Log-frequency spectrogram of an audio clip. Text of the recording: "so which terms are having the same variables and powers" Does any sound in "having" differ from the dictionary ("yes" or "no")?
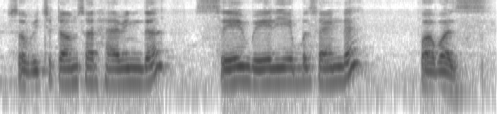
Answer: no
